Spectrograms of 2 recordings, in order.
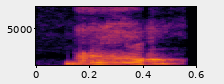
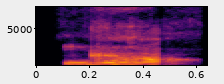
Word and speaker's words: grand: So when you have a G at the beginning, follow either by R or by L, it's going to stay as a hard G.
